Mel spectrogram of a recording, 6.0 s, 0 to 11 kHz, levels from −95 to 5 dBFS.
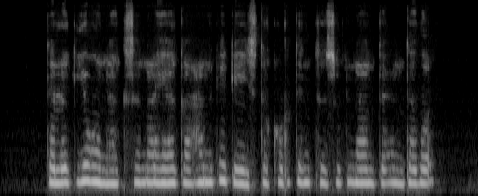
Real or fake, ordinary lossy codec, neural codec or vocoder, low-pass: fake; none; vocoder, 22.05 kHz, 80 mel bands, HiFi-GAN; none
